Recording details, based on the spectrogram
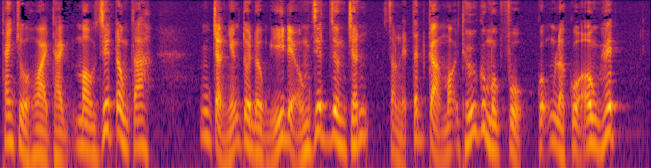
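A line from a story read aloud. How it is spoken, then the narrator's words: Shouting. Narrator (Vietnamese): Khương Nham hét lên với Thành chủ Hoài Thành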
